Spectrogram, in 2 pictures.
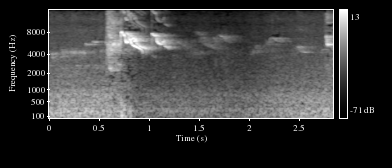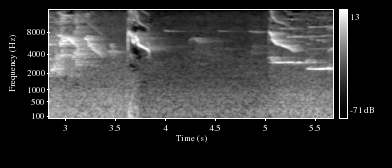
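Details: Female buxtoni Javan white-eye giving calls meant to set a male singing, recorded 3 August 2021: bursts of high, squeaky twittering notes and thin downslurred tweets, irregularly spaced over a light background hiss.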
